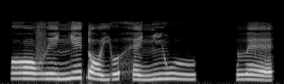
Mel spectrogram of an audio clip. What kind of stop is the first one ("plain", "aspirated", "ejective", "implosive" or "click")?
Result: implosive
